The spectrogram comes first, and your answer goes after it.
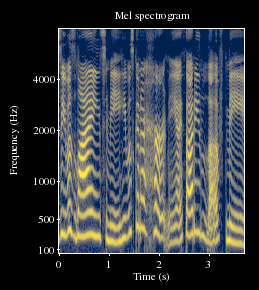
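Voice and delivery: high, slow mock sob; fake crying. Shauna fake-crying to win them over, mock sobbing. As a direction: pretend to cry, hammed-up. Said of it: "it's not real crying".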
